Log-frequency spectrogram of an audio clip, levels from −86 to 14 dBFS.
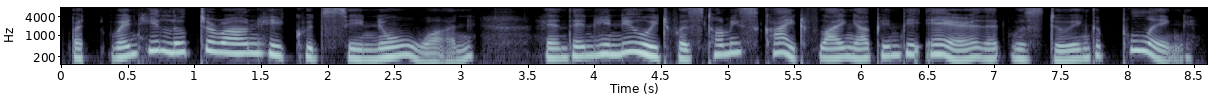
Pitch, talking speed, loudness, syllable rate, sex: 215 Hz, 195 wpm, -18 LUFS, 4.4 syllables/s, female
